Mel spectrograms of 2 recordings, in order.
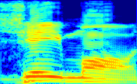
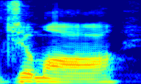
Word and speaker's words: Jamal: His name is Jamal, not Jamal.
